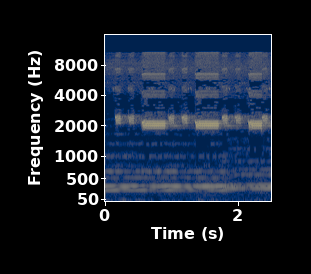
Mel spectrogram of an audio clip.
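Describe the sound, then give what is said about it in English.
A cricket chirping in a steady rhythm, about three bright, shrill bursts over a continuous high tone, with no voices. “So they chirped cheery notes in the grass soft and even.”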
